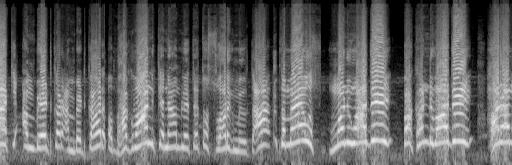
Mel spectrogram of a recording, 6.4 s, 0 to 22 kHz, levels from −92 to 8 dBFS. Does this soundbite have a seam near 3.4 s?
yes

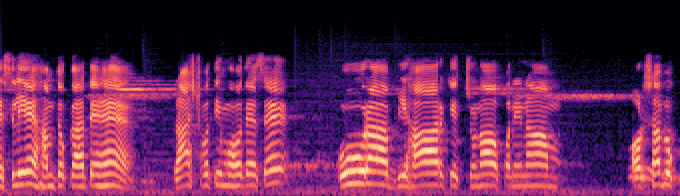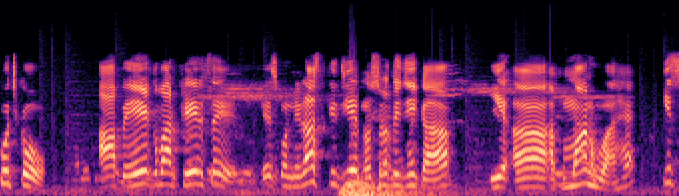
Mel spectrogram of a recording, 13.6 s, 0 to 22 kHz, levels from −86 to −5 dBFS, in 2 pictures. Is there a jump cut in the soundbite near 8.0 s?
no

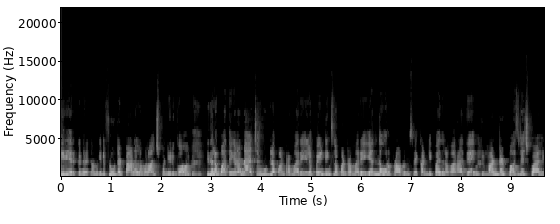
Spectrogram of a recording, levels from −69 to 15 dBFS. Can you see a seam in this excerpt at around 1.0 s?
no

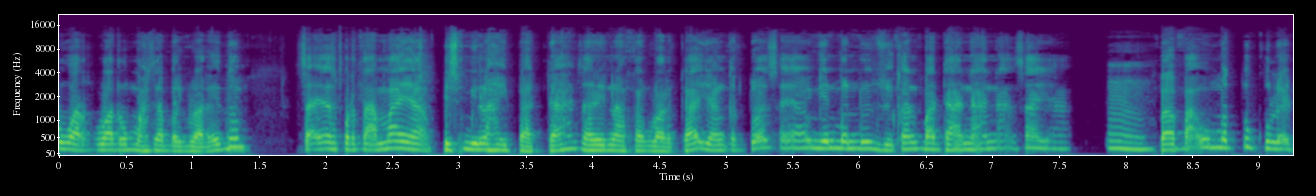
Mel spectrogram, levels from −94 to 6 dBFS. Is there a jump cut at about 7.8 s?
no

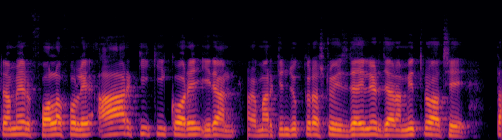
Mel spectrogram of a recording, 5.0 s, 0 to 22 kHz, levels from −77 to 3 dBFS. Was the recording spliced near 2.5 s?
yes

